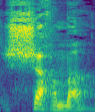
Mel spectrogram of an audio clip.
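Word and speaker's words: Charmat: de la cuvec clause qu'on appelle aussi méthode charma. Donc ça s'écrit c h a r m a t.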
